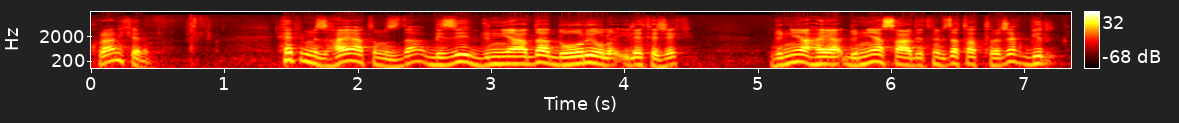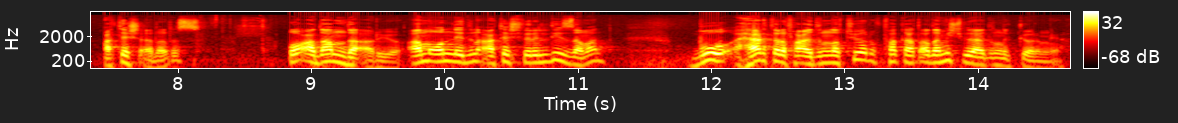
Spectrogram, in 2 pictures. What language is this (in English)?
Turkish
